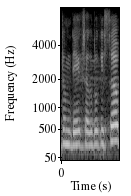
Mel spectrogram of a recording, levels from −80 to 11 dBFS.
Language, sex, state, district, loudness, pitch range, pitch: Garhwali, male, Uttarakhand, Tehri Garhwal, -17 LUFS, 225-245 Hz, 235 Hz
